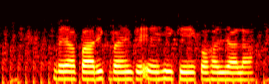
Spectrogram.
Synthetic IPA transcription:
bejapaːɾɪkbəŋkeeɦikekɔɦəld͡ʒaːla

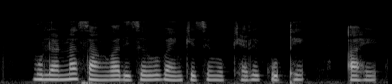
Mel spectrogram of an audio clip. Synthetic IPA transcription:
mulanːasaŋɡaɾid͡zəɾʋəbɛ̃ŋket͡semukʰjalekuʈʰe | aɦe

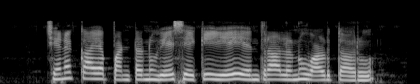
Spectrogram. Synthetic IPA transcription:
t͡ʃɛnɐkːaːjɐpɐɳʈɐnuʋe̞ːseːkeeːjɐnt̪ɾaːlɐnuʋaːɽut̪aːɾu

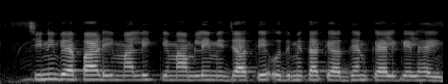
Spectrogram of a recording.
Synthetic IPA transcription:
t͡ʃinibjɛpaːɽimaːlɪkːemaːmlemẽd͡ʒaːt̪ieʔʊd̪ʱmɪt̪akeəd̪ʱjənkɛɪlɡeːlɦɛi

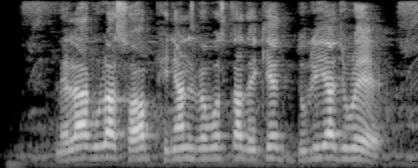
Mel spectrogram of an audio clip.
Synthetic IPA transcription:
melaɡulasɔb̚pʰinansbɛbost̪ʰad̪ekʰied̪ulijad͡ʑuɽe

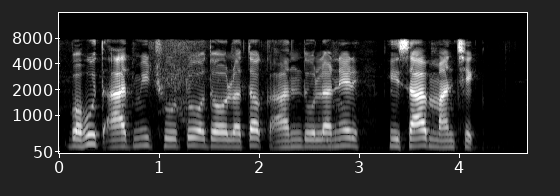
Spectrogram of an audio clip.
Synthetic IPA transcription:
bəɦut̪ad̪mit͡ʃʰoʈod̪ɔwlət̪əkãːnd̪oləneɾ | ɦisabmant͡ʃik

